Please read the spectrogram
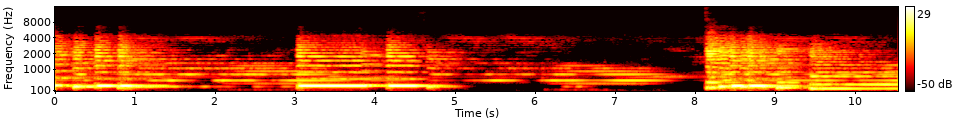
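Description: Casio electronic keyboard playing an instrumental melody in raga Abhogi, phrases of held notes. It breaks off briefly about eight seconds in, then comes back fuller, with a low note held under the melody near the end.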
